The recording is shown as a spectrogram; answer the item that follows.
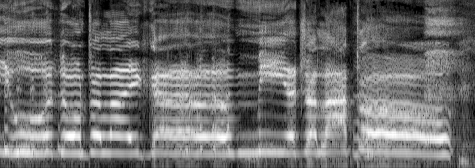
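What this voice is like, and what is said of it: Angry Italian gelato shop owner voice. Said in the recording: “That was such a great impression of an angry gelato shop owner.”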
